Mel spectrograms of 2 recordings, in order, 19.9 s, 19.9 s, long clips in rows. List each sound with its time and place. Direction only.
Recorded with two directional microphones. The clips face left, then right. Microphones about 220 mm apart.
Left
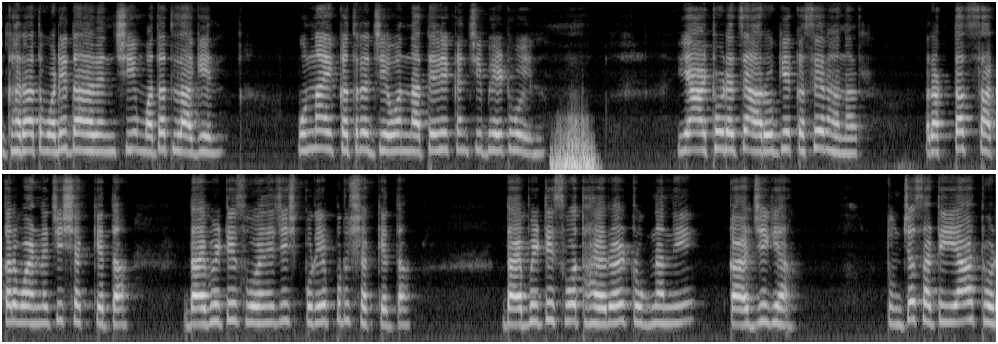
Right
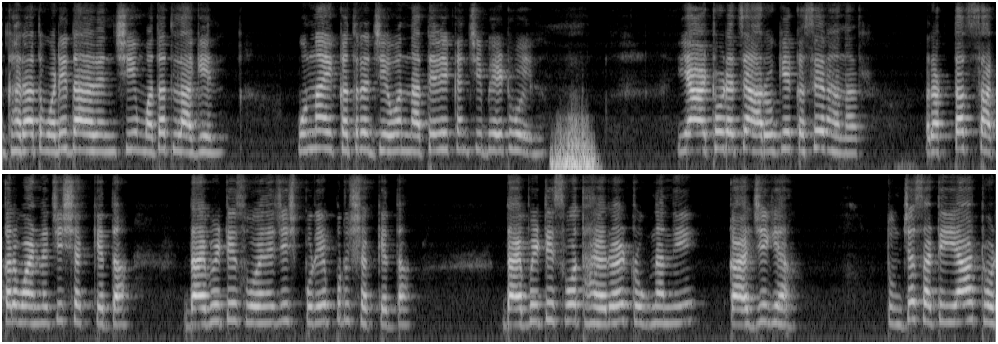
0.0 s a woman's voice: 35° left (ahead or behind)
6.7 s a woman's voice: 40° left (ahead or behind)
